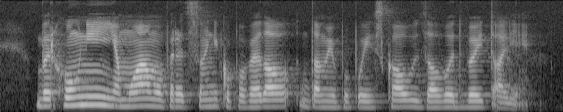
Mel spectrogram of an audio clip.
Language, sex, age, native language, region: Slovenian, female, 18-29, Slovenian, Drava region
